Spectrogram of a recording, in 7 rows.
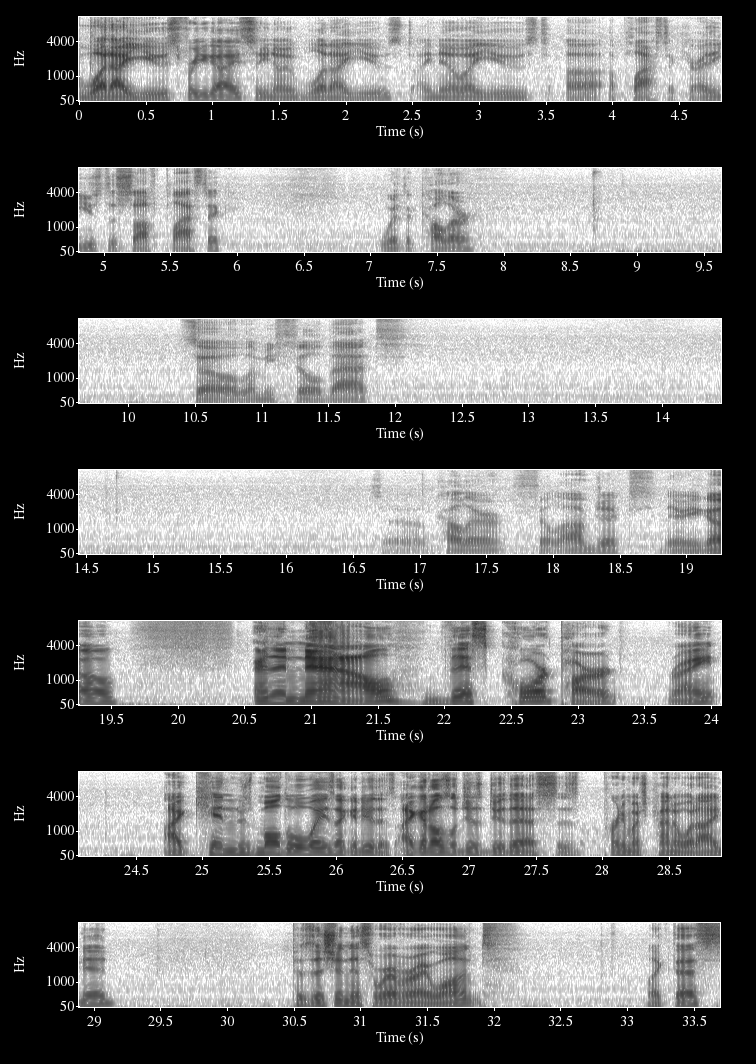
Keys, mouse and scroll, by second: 4.9 click, 4.9 typing, 8.9-14.5 right drag, 8.9 typing, 14.5 q, 16.9 click, 20.5 ctrl+right click, 21.5-23.3 right drag, 24.1 w, 26.3 ctrl+click, 27.4 click, 28.5 ctrl+right click, 29.1 ctrl+right click, 29.5 ctrl+right click, 29.8 right click, 30.7 click, 31.5 ctrl+click, 32.5 shift+f, 33.0 q.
